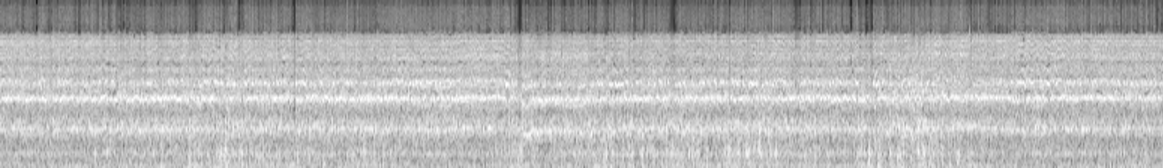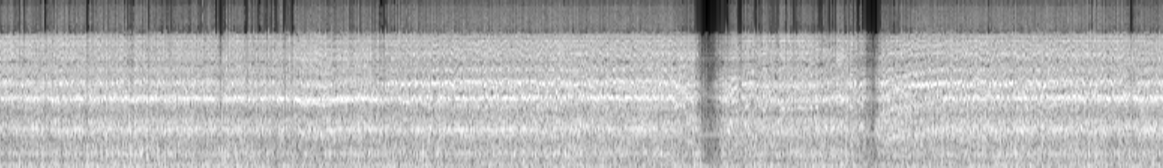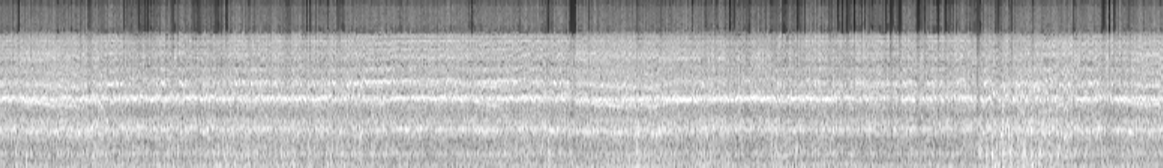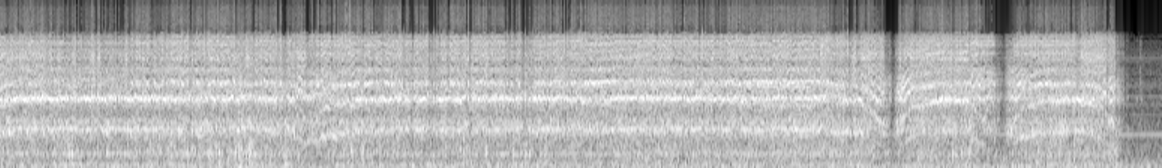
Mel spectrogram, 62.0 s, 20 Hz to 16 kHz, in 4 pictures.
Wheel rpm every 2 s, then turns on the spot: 230, 230, 230, 220, 230, 230, 230, 230, 230, 230, 220, 220, 140, 160, 210, 230, 230, 230, 230, 220, 230, 240, 230, 230, 230, 210, 230, 230, 220, 140, 130.
none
